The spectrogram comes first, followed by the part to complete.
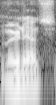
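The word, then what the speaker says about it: Munhoz: How do you fucking pronounce that? Munoz. Munoz. Munoz. Yeah, Munoz.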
